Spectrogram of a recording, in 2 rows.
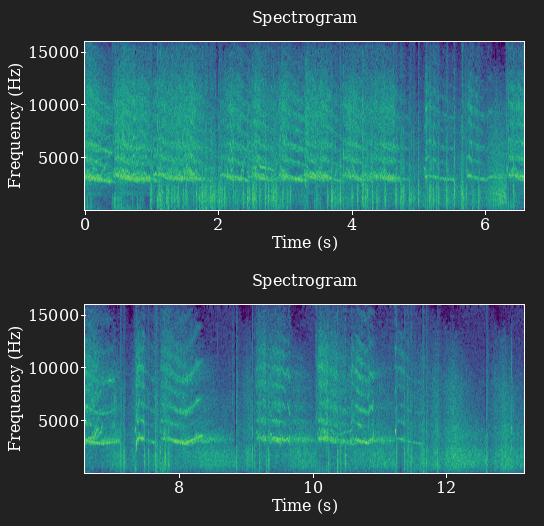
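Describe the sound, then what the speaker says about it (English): A Black Cat 250-shot Saturn missile barrage firework fires at night in a fast, nonstop stream of whistling launches and sharp crackling pops. The bursts are loud and close, with no voices. "250-shot Saturn missile base. This is our missile barrage or Saturn missile barrage."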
